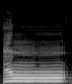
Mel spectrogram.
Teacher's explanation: you have the tip of the tongue is touching the gums and when you say n there's a nasal sound so there's a sound that comes from the nasal area with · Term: makhraj of noon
